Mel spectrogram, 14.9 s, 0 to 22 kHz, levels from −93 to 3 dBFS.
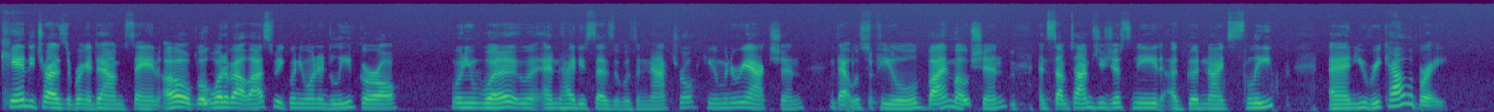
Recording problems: hiss; faint; throughout; 20 dB below the speech

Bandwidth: 18.5 kHz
